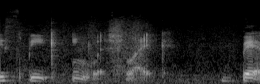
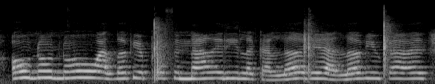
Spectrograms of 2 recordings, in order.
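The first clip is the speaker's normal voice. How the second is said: higher, effusive reassurance; gushing dealer; 6 semitones higher than usual. Retold or imitated. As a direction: imitate an over-friendly hustler, pitched up. Acts out gushing, insistent dealer.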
